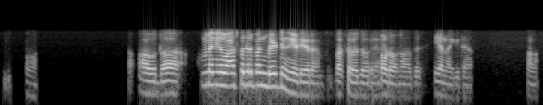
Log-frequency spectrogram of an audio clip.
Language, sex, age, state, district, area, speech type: Kannada, male, 18-30, Karnataka, Davanagere, rural, conversation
